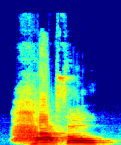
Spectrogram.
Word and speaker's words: hassle: let's try them all together hustle hustle hustle hassle hassle hassle I'm sorry that is so ridiculous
